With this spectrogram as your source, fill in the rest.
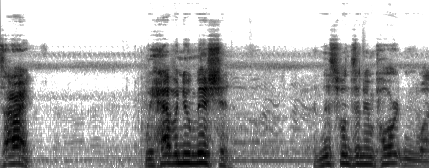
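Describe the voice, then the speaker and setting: A man's raspy, high-pitched put-on character voice at a fairly quick pace. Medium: actual play.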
